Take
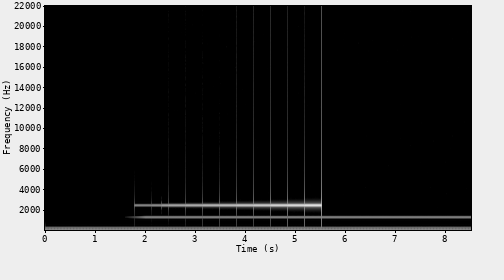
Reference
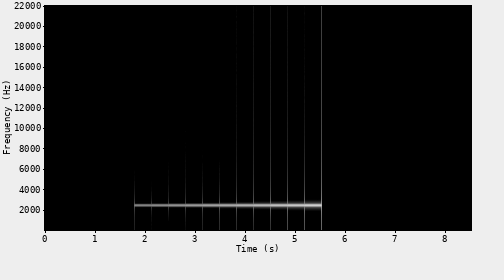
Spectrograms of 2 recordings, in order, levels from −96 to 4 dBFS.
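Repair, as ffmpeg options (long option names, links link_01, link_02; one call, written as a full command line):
ffmpeg -i in.wav -af "bandreject=frequency=65.7:width_type=h:width=4,bandreject=frequency=131.4:width_type=h:width=4,bandreject=frequency=197.1:width_type=h:width=4,bandreject=frequency=262.8:width_type=h:width=4,bandreject=frequency=1300:width=30,asetnsamples=nb_out_samples=441:pad=0,asendcmd='2.33 volume volume -6.5dB',volume=0dB" out.wav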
